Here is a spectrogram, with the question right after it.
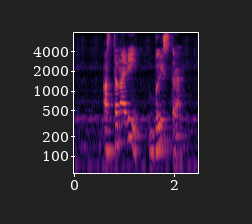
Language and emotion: Russian, angry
